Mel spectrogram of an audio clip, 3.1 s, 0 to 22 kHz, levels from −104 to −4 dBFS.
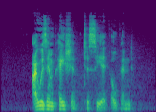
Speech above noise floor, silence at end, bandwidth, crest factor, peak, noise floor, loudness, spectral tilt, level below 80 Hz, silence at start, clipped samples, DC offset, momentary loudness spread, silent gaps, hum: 48 dB; 0.5 s; 13 kHz; 26 dB; -4 dBFS; -76 dBFS; -26 LUFS; -3 dB/octave; -68 dBFS; 0.65 s; under 0.1%; under 0.1%; 17 LU; none; none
